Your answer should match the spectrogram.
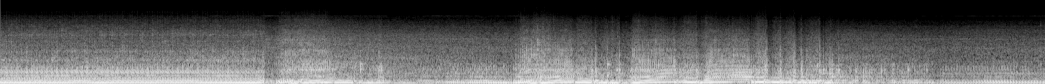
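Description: BMW X2 M35i's turbocharged 2.0-litre four-cylinder engine heard at the exhaust tip: it holds steady revs, then from about three seconds in is revved several times in quick succession, each rev rising and falling in pitch.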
